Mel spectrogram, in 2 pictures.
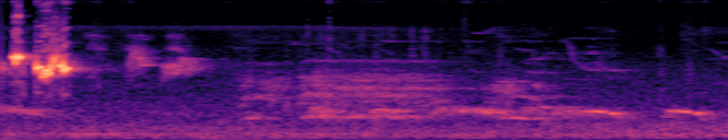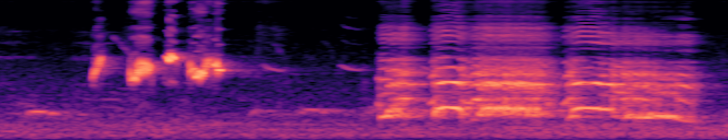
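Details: Short wild-style singing from a caged red-whiskered bulbul: two brief bursts of bright whistles separated by soft twitters, followed by a loud harsh rooster crow.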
